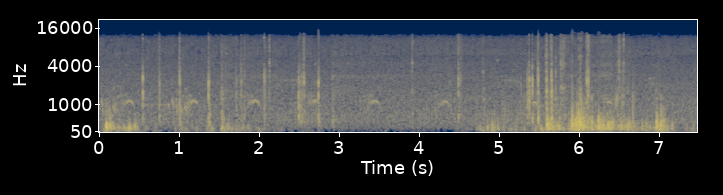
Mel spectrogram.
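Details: Blue-eyed ground dove feeding in Minas Gerais, Brazil: soft, short arched hooting notes repeated about every 0.7 seconds, with sharp clicks, rustling and low thumps around, and a louder burst of handling noise near the end.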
